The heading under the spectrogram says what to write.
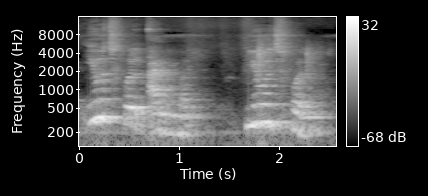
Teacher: Here U is not pronounced as a U. U is pronounced as YU. So Y is not a vowel sound.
